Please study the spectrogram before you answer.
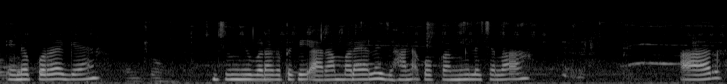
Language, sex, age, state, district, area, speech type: Santali, female, 30-45, Jharkhand, East Singhbhum, rural, spontaneous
